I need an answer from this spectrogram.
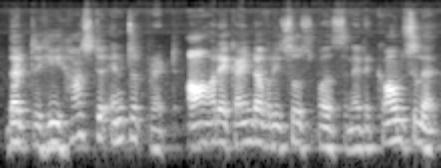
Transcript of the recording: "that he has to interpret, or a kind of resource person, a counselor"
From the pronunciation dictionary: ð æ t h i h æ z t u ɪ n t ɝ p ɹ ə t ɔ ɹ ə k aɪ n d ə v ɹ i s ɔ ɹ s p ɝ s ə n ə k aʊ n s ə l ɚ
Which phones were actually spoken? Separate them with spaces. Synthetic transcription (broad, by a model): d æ t h i h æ s t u ɪ n t ɝ p ɹ ə t ɔ ɹ ə k aɪ n d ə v ɹ i s ɔ ɹ s p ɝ s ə n ə k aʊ n s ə l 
